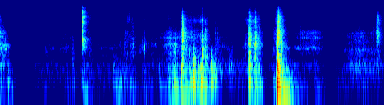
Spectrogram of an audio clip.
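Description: Clicks and knocks of hands handling a capacitor and test connections on a workbench, setting up a quick capacitance test. Irregular sharp clicks and clatters, with one heavier thunk a little past halfway.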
